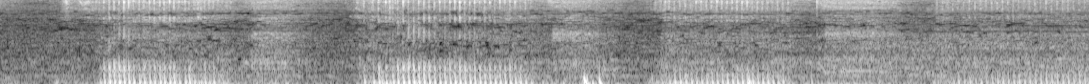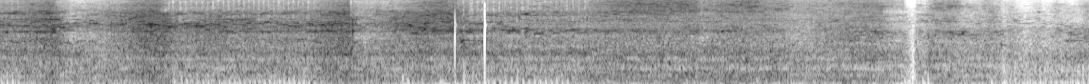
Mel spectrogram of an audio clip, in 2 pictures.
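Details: Sleeping female dog snoring much like a person, her lips sometimes moving as if talking in a dream. Rough, breathy low snores come in a steady rhythm about every one and a half seconds, with a sharp click near the end.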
